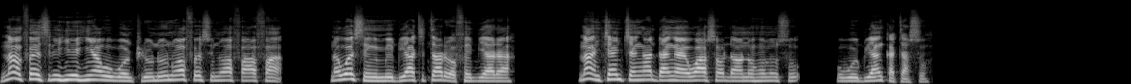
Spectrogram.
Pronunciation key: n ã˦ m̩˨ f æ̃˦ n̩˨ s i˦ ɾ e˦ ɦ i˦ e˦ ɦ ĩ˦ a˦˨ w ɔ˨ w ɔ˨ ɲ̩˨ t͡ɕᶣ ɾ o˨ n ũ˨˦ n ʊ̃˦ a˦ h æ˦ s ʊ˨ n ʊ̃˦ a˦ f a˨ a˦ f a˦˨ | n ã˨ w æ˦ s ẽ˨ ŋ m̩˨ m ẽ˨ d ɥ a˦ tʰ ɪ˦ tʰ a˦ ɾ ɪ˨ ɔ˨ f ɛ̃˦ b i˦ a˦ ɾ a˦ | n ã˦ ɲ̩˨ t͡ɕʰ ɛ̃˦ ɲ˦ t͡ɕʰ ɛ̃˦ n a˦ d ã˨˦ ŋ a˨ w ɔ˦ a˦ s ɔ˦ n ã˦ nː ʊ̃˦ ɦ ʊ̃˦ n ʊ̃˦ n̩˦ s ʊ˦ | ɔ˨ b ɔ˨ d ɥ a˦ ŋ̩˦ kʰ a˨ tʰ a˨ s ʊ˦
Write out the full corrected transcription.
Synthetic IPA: n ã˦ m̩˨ f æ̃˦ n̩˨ s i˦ ɾ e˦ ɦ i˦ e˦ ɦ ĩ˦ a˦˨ w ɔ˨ w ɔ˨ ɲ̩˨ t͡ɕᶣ ɾ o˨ n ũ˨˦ n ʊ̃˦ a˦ f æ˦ s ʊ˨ n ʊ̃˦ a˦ f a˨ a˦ f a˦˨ | n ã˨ w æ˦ s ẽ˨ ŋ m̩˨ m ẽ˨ d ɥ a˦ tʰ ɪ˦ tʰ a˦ ɾ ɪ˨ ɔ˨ f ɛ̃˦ b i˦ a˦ ɾ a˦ | n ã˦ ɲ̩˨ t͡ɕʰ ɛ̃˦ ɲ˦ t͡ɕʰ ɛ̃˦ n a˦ d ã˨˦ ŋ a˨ w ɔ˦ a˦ s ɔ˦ d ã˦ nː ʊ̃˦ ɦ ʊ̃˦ n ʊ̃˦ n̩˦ s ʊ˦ | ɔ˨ w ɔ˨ d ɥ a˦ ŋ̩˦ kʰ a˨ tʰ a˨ s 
